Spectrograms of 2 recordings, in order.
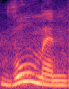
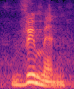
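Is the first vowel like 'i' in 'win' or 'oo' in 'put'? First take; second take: oo; i. First: The first vowel is an 'oo' sound. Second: The first vowel is an 'i' sound. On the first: The speaker calls it wrong. "बहुत सारे लोग इसे वुमेन, वुमेन बोलते हैं" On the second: The speaker calls it right. "इसका सही pronunciation है विमेन"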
